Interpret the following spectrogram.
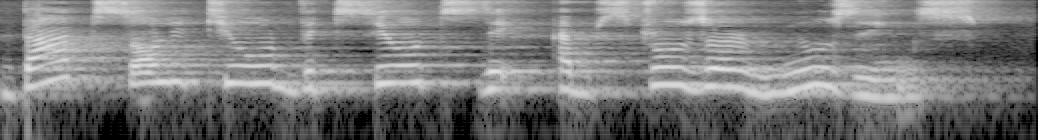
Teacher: Here the oo sound, solitude, and suits musings. The oo sound is repeated 4 times in this line.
